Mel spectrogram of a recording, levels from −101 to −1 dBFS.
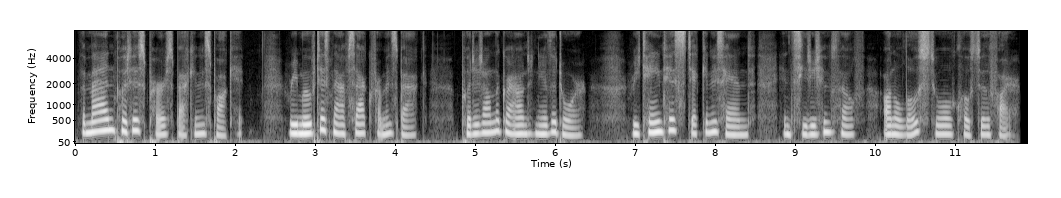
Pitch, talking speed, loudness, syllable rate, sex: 195 Hz, 200 wpm, -18 LUFS, 5.2 syllables/s, female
